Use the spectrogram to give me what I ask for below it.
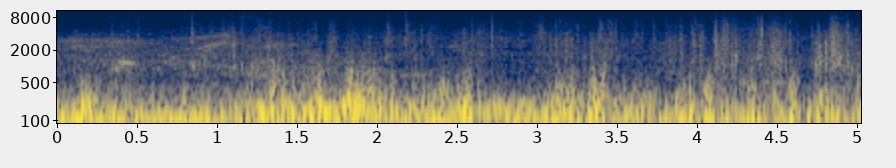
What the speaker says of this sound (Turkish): Çok rüzgar var yalnız.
